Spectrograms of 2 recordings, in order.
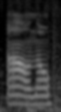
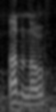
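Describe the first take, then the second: The two takes are said the same way.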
